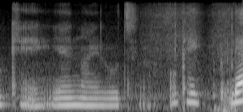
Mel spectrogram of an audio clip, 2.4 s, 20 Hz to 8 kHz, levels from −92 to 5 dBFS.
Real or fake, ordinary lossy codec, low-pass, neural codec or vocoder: real; Opus, 64 kbps; 7.2 kHz; none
